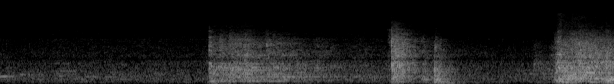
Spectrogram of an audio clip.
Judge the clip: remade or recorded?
remade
